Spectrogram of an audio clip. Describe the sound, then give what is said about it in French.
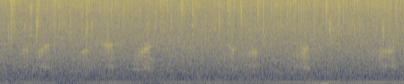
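Steady rain falls in a continuous, even hiss with no one speaking, and faint brief chirps occasionally poke through the wash of water. “Le Lotus et la grenouille, il pleut, il pleut, il mouille.”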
